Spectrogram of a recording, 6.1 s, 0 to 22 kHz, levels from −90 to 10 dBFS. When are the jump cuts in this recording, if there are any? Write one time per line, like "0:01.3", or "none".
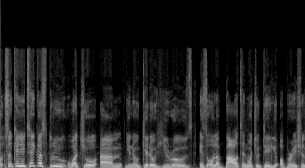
0:03.9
